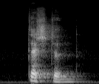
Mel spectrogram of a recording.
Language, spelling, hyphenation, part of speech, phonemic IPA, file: Dutch, testen, tes‧ten, verb / noun, /ˈtɛs.tə(n)/, Nl-testen.ogg
- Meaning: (verb) to test, to try out; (noun) plural of test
